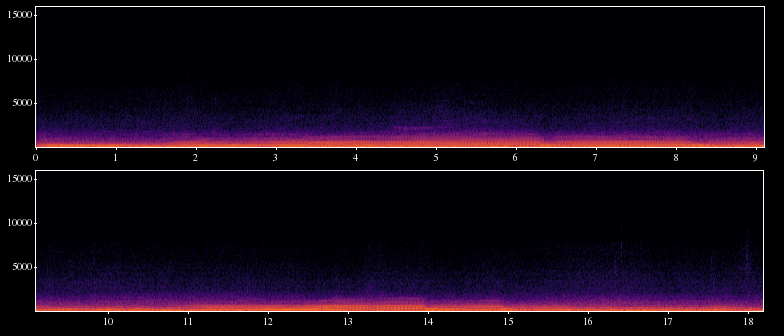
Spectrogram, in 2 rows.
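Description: A 2023 BMW M4 Competition on a race track, heard from inside the cabin: the engine's loud, steady drone climbs in pitch under acceleration, drops sharply at each gear change and winds up again, with no talking.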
